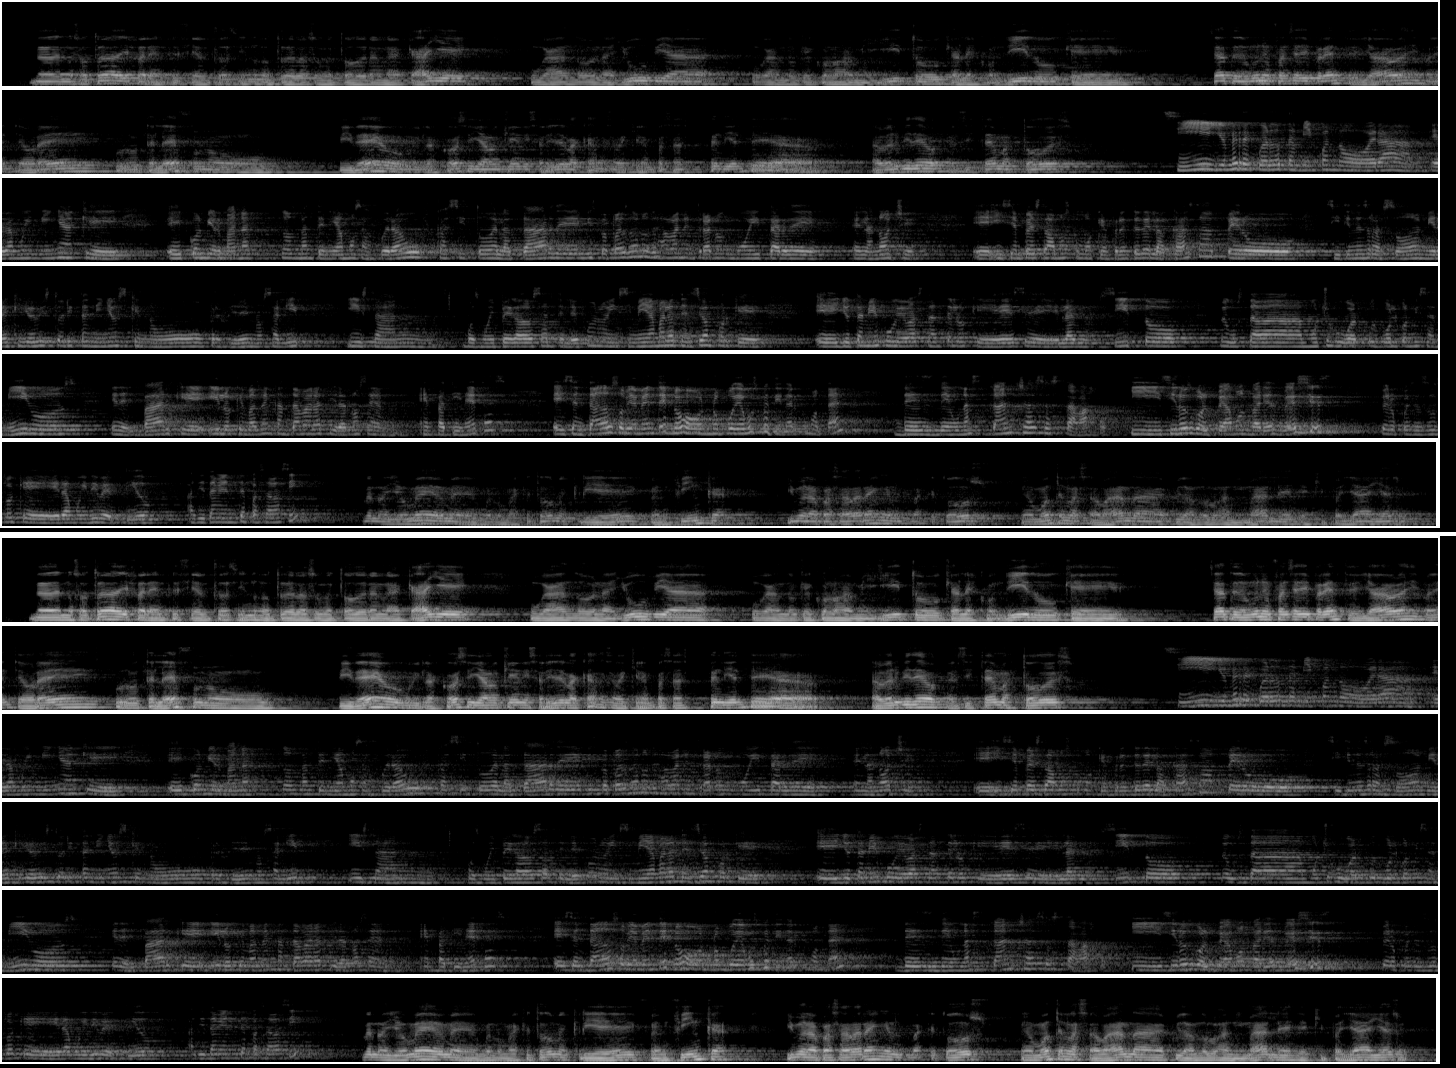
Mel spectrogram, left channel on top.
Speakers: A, on the right; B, on the left.
A: la de nosotros era diferente, ¿cierto? Sí, nosotros era sobre todo era en la calle, jugando en la lluvia, jugando que con los amiguitos, que al escondido, que... O sea, tenemos una infancia diferente, ya ahora es diferente, ahora es puro teléfono, video y las cosas y ya no quieren ni salir de la casa, se la quieren pasar pendiente a, a ver videos, el sistema, todo eso.
B: Sí, yo me recuerdo también cuando era, era muy niña que eh, con mi hermana nos manteníamos afuera, uf, casi toda la tarde. Mis papás no nos dejaban entrarnos muy tarde en la noche eh, y siempre estábamos como que enfrente de la casa, pero sí tienes razón. Mira que yo he visto ahorita niños que no prefieren no salir y están pues muy pegados al teléfono y sí me llama la atención porque eh, yo también jugué bastante lo que es eh, el avioncito me gustaba mucho jugar fútbol con mis amigos en el parque y lo que más me encantaba era tirarnos en, en patinetas, eh, sentados, obviamente, no, no podíamos patinar como tal, desde unas canchas hasta abajo. Y sí nos golpeamos varias <laughs> veces, pero pues eso es lo que era muy divertido. ¿A ti también te pasaba así?
A: Bueno, yo me, me, bueno, más que todo me crié, fue en finca y me la pasaba era en el, más que todos en el monte, en la sabana, cuidando los animales de aquí para allá y eso.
